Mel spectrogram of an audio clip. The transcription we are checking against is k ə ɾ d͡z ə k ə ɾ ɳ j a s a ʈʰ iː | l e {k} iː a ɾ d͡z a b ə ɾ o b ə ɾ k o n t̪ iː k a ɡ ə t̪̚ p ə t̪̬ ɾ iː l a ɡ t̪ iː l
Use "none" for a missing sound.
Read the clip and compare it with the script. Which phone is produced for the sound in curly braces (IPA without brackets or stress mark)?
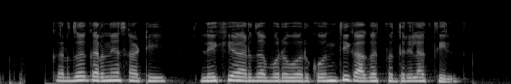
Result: kʰ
